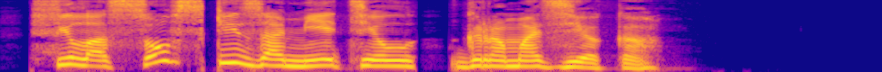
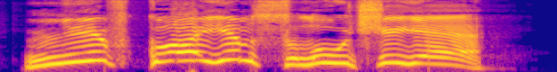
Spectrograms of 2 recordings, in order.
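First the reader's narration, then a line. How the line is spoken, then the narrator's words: Shouting. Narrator (Russian): закричал Селезнев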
